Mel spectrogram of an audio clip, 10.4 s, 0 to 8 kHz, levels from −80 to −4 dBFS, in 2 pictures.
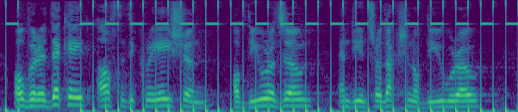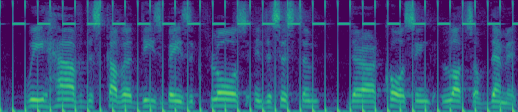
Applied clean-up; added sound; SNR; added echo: none; Alarm; 1 dB; none.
